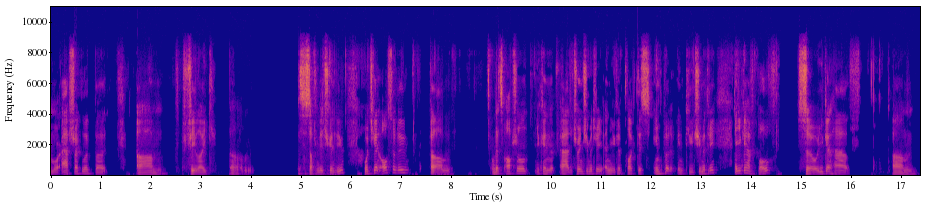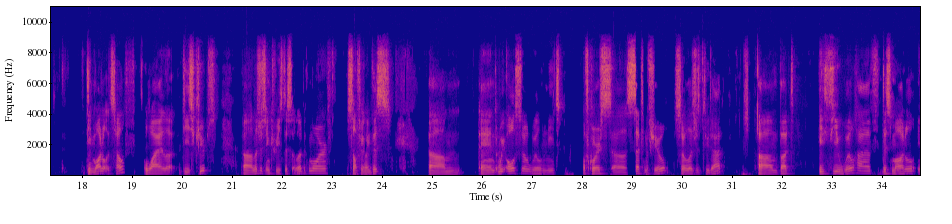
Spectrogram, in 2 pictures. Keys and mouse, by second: 1.3 drag, 5.5 ctrl+s, 6.5 shift+a, 9.4 click, 14.5 shift+middle click, 14.9 shift+middle click, 16.5-18.1 middle drag, 20.1-22.8 shift+drag, 23.5 ctrl+s, 23.6-24.0 middle drag, 26.2 drag, 26.5 click, 26.8 shift+a, 30.8 click, 31.4 click.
